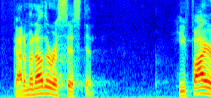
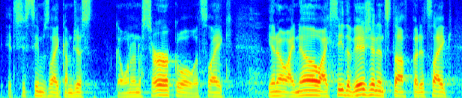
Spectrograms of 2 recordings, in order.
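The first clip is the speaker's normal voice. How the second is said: mopey retold quote; 4 semitones lower, 7 dB quieter than usual. Discouraged student venting to owner.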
